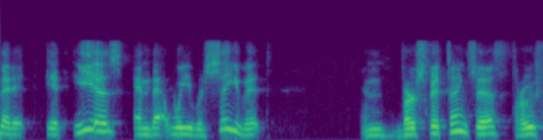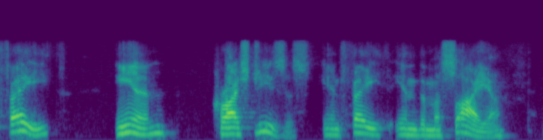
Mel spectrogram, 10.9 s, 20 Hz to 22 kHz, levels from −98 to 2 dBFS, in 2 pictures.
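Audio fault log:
Throughout, AMR wideband (HD Voice) codec: the speech sounds rough and raspy because a pulse-driven vocal tract model runs short of bits, which fits the 8.85 kbit/s mode. A spectrogram shows noise-like fill above 6.4 kHz and nothing above 7.6 kHz.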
